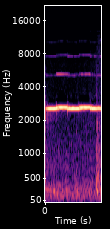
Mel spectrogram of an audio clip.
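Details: Defibrillator cabinet in a Kyiv metro station being opened: a steady, piercing high-pitched electronic alarm tone sounds continuously as the AED is accessed.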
